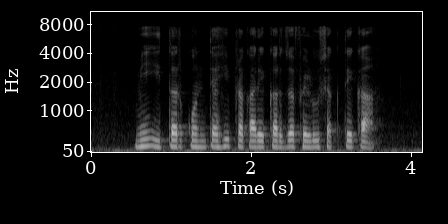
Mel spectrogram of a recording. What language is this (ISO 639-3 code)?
mar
